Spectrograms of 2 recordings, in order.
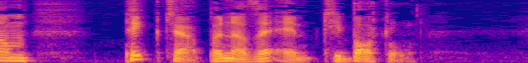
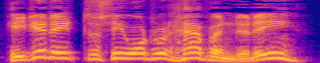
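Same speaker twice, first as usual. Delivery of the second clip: quick, high-pitched cheery query; cheerful; 13 semitones higher, 3 dB louder, faster than usual. A narrator's reading. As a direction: ask it brightly and briskly. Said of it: "he said cheerfully".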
